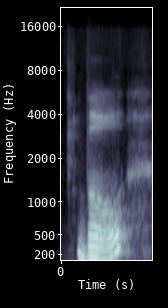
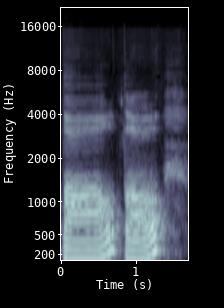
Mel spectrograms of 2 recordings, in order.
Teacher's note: This is the first one where I'm really going to think about having the glide O. In bull and ball, I still need to keep my back of my tongue down to get that dark L, but it's not going to be so much of a glide between two vowels.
